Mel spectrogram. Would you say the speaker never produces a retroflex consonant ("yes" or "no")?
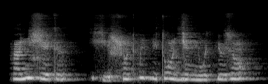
yes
